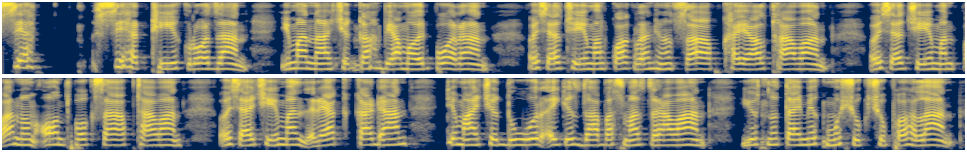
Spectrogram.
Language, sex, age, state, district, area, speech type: Kashmiri, female, 30-45, Jammu and Kashmir, Bandipora, rural, spontaneous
